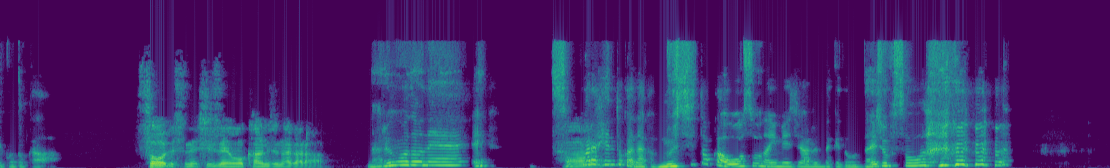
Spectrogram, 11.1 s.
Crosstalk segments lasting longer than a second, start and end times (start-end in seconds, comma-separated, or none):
none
